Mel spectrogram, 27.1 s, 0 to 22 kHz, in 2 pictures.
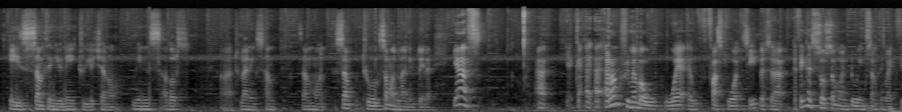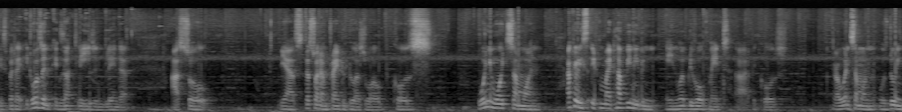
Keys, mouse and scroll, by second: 15.5 click, 16.0 ctrl+s, 20.7 click.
